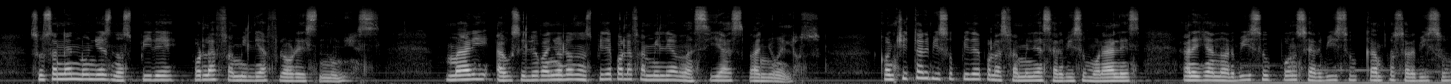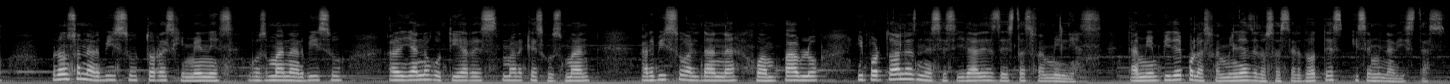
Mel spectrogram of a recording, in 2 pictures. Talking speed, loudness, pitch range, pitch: 135 wpm, -24 LUFS, 170-205 Hz, 185 Hz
